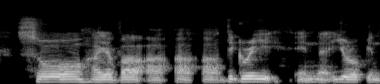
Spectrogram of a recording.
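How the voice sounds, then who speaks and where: A man with an Italian accent speaks at medium pitch with ordinary pitch variation. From Italy. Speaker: social enterprise director. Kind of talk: live online interview. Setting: video call from home.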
